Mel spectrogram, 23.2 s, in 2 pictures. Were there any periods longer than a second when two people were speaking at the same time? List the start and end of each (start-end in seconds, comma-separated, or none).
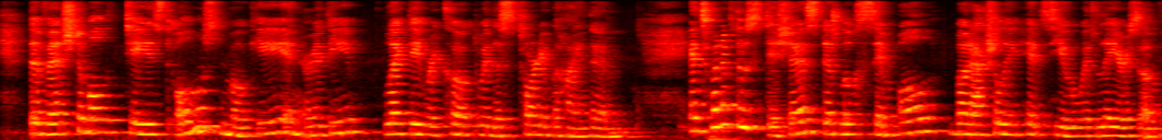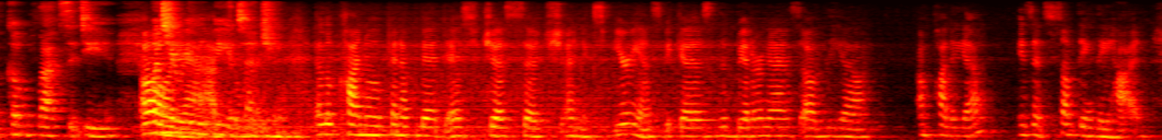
13.1-14.4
